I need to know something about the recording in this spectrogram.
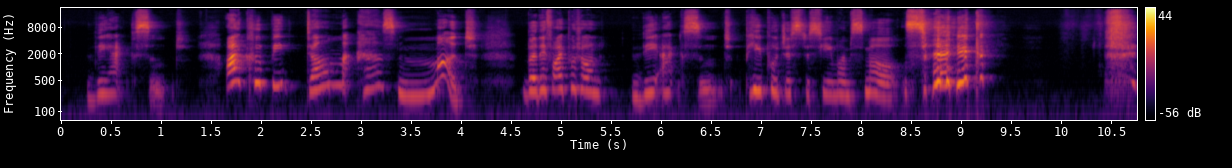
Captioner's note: laughing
